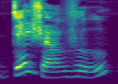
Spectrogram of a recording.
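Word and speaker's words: déjà vu: so beijing bijoux which is very french bijou deja vu very french which we we use all the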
